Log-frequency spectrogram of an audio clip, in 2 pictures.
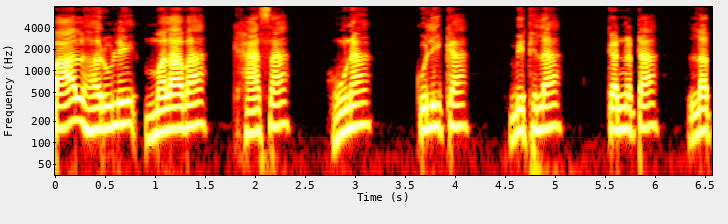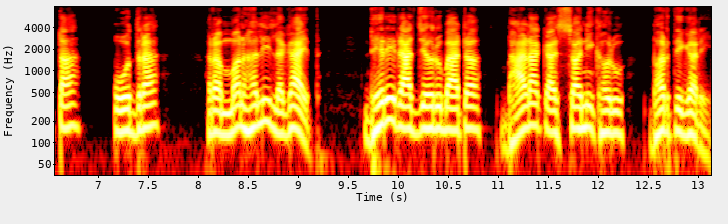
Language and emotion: Nepali, neutral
